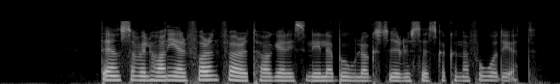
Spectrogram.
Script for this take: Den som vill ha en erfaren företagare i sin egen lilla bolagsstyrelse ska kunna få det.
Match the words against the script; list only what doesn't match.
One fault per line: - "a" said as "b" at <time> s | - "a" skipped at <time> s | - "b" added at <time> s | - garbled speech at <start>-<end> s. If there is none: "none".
- "en" skipped at 1.6 s
- "egen" skipped at 3.1 s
